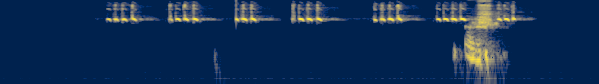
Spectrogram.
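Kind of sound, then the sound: insect, cricket chirping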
